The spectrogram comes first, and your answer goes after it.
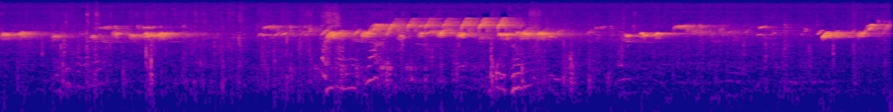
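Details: A young baby monkey calls for help to his older brother Rainbow: high, thin, drawn-out squealing cries, rising and wavering, in repeated bursts with short pauses, over clicking and rustling handling noises.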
